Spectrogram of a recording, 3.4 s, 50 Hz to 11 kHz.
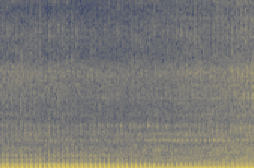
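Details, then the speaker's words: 1985 Honda XR100 single-cylinder, revived from no-spark, idling: steady even low thump, no ticking, cam chain slap, valve chatter or misses, no smoke; normal healthy engine. "Look at that, she idles nice too. Engine's quiet. I don't hear any excessive cam chain slap or anything. The valves aren't chattering. Sounds like your normal XR motor."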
